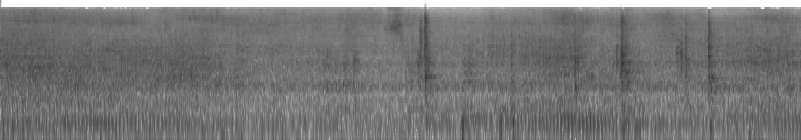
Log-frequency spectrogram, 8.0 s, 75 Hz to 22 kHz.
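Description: Sumitomo 265 tracked excavator's diesel engine running steadily under load as the machine works in soft, boggy ground, with a few sharp knocks in the second half.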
